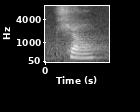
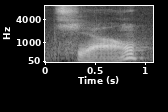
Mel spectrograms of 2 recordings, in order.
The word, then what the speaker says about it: 抢: strike, hit, or knock, pronounced first tone, 枪, 枪. But more commonly in spoken Mandarin, it's pronounced third tone, 抢, 抢, meaning to snatch, rob, take by force, or rush to get something before anybody else.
